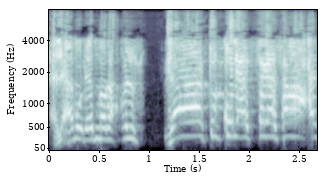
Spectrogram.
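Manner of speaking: acted confrontational debate style. Showing how a debater attacks a belief: imitating a combative debate style. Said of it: "لكن بقى شوف أسلوب المناظرة".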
